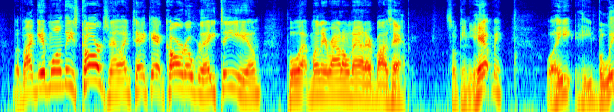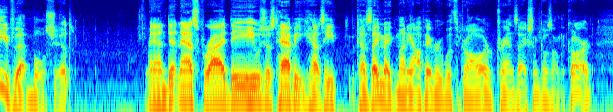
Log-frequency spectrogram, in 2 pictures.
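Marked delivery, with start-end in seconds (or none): 0.2-6.3 put-on high, loud, thick Southern accent. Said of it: "this thick Southern accent of".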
